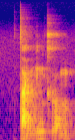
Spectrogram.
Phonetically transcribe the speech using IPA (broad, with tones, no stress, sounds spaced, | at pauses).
t a˨˩ j ŋ i˧ n kʰ l o˩˦ m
